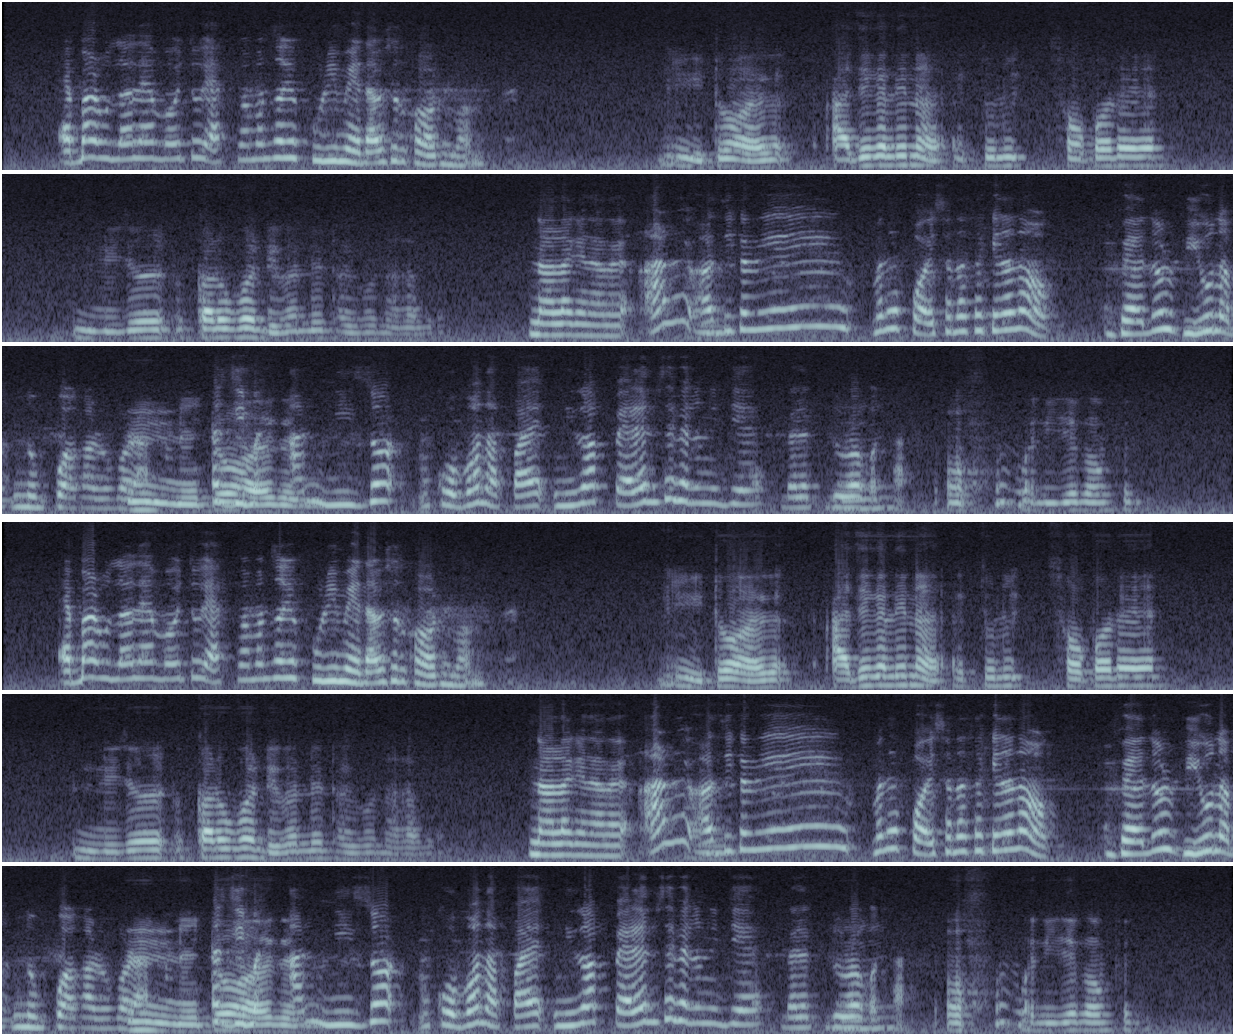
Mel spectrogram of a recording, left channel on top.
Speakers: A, on the right; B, on the right.
A: এবাৰ ওলালে মইটো একমাহমান চাগে ফুৰিমেই তাৰ পিছত ঘৰত সোমাম।
B: এইটো হয় আজিকালি না একচুলী চবৰে নিজৰ কাৰো ওপৰত ডিপেণ্ডেণ্ট থাকিব নালাগে।
A: নালাগে নালাগে আৰু
B: উম,
A: আজিকালি মানে পইচা নাথাকিলে ন ভেলুৰ ভিউ না নো পোৱা কাৰো পৰা
B: উম এইটো
A: যিমান
B: হয় কিন্তু।
A: আৰু নিজৰ ক'ব নাপাই নিজৰ পেৰেণ্টছে ভেলো নিদিয়ে। বেলেগ
B: উম
A: দূৰৰ কথা
B: অ' মই নিজে কম্প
